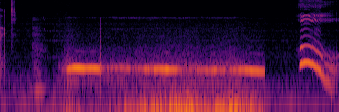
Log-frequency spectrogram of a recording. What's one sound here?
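A rocket roars past with a deep rumble.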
